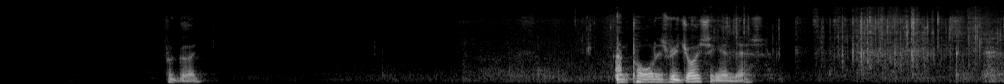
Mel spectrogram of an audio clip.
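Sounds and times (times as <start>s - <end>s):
crackly rustling and crinkling: 4.5s - 10.0s.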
